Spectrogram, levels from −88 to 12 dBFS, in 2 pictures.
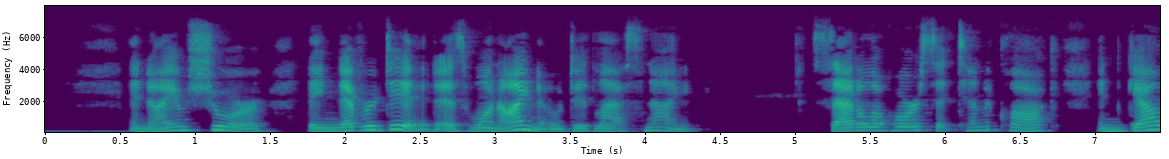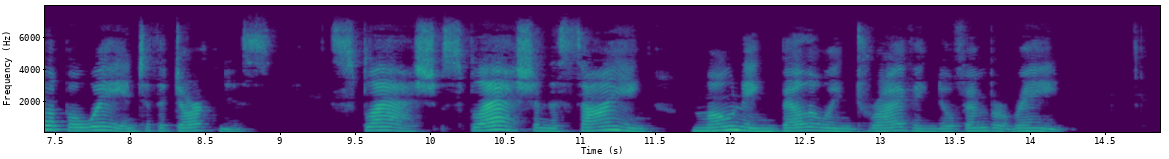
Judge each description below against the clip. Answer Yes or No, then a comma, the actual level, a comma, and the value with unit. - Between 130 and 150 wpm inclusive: Yes, average, 145 wpm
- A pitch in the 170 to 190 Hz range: Yes, medium, 185 Hz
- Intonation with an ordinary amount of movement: Yes, average, 4.3 semitones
